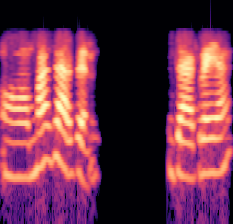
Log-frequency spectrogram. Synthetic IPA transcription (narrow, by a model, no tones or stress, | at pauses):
mad͡zad͡zən | d͡zaɡɾəja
